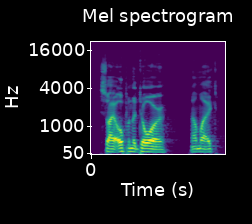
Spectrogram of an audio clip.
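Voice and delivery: normal talking voice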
